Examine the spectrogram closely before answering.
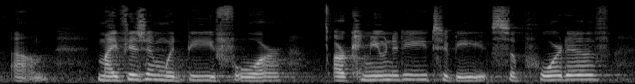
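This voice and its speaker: Over noticeable background noise, a woman at a medium pitch talks at a very slow pace with fairly even intonation. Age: 60s. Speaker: political candidate. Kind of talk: candidate forum answer.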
